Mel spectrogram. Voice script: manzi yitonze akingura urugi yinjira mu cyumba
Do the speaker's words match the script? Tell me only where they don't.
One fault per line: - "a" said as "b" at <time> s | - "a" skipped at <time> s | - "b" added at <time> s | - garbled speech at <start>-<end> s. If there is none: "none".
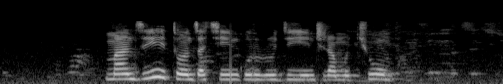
none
